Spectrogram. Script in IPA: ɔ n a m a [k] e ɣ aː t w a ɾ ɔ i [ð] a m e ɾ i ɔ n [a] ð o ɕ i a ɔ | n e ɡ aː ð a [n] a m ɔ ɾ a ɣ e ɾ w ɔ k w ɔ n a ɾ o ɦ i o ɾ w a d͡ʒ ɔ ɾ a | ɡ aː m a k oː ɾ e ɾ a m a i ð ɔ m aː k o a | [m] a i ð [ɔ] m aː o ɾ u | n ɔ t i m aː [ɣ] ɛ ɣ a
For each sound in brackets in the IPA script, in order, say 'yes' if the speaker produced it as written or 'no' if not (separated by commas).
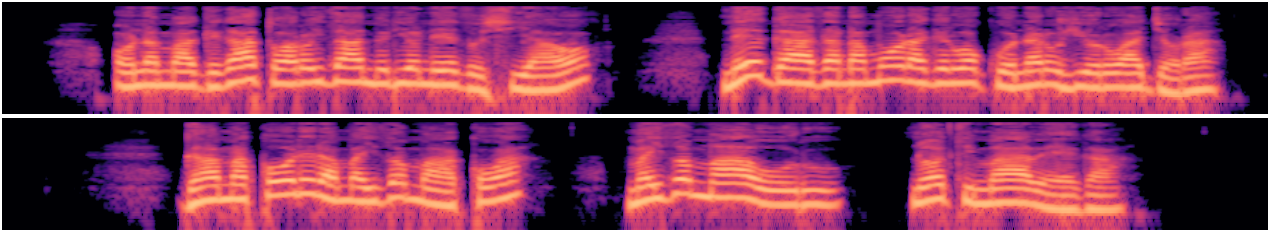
no, yes, no, yes, yes, yes, no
